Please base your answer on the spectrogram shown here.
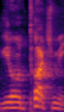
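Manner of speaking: monster voice. Voicing an ogre that turns around after breaking free: ogre voice. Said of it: "he turns around and he's like".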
